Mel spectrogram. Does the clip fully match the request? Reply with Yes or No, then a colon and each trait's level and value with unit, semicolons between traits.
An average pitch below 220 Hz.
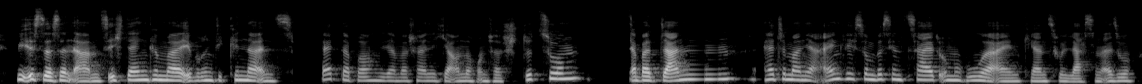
Yes: medium, 185 Hz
